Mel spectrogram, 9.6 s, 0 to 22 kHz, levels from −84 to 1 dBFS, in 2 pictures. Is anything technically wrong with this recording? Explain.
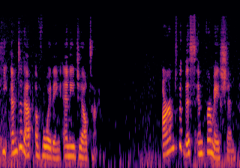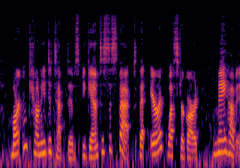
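Yes. Overdone noise removal runs through the whole speech clip. The reduction is set too strong, so frequency bands near the noise floor get pulled down or cut. Quiet parts of speech vanish with them. The background drops and breaks up into twinkling specks.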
